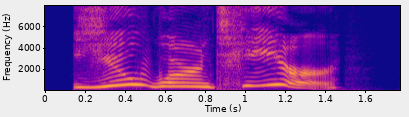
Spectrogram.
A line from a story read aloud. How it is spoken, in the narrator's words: Finn shouted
